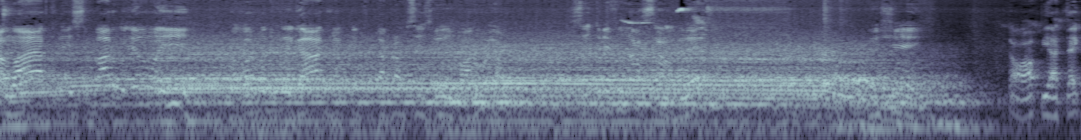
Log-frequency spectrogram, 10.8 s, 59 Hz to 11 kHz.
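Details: Consul Facilite CWG11 kg washing machine agitating: loud, rough whirring growl with wavering mechanical drone, then cut off; worn agitator gearbox, kit needs replacing.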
